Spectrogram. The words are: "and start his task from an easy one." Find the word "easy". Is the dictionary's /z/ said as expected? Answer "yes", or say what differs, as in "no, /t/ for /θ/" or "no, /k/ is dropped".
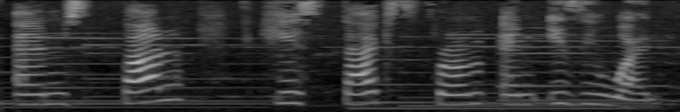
yes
